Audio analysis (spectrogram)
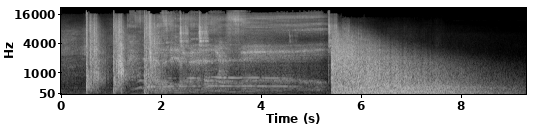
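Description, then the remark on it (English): Sharp gunshots crack in quick succession, followed by a sustained rumbling roar of battle, then a heavy explosion that booms loudly and slowly fades out. No one speaks. “Just keep firing! Get some! Incoming!”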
